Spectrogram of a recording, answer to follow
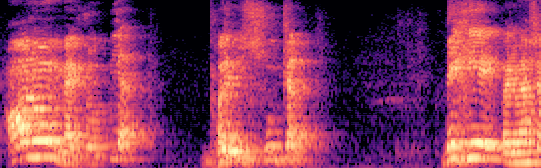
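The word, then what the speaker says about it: onomatopoeia: पिया, इसको पोइया नहीं बोलते, पोइया गलत है। ओनोमैटोपिया, ये इसका उच्चारण है।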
